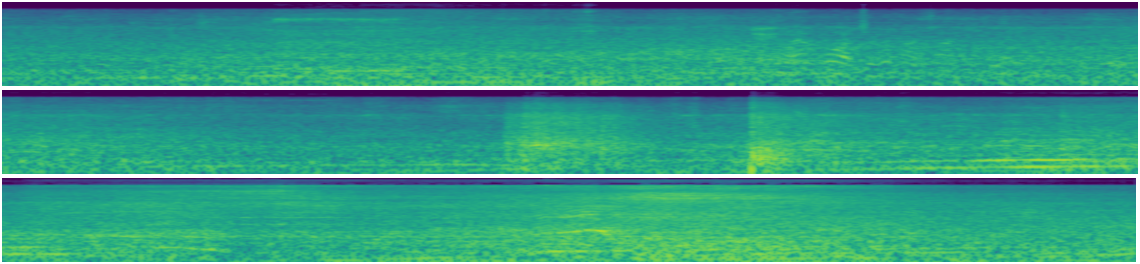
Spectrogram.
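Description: Traffic hums steadily on a street close by.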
